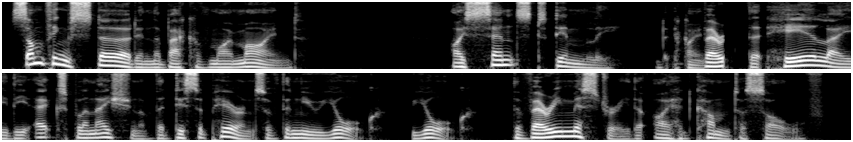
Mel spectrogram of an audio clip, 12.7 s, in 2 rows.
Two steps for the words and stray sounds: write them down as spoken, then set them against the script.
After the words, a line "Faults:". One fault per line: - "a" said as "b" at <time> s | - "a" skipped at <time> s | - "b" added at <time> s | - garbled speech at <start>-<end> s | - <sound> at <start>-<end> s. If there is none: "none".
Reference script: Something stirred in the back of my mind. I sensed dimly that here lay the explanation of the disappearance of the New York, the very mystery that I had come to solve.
Something stirred in the back of my mind. I sensed dimly [garbled] that here lay the explanation of the disappearance of the New York York, the very mystery that I had come to solve.
Faults:
- garbled speech at 4.9-5.5 s
- "York" added at 9.4 s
